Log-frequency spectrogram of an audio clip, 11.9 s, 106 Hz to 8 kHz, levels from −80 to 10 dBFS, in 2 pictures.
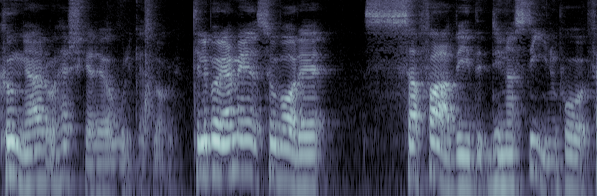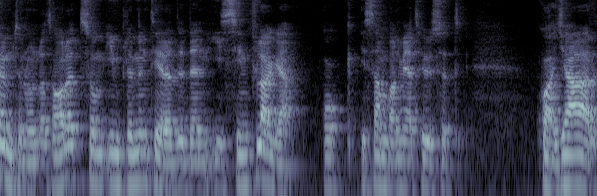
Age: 20-39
